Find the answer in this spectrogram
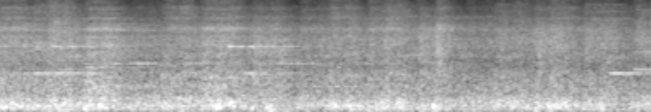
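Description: Steady rumble and hum of a station platform with electric trains standing at it. A few faint short tones step up in pitch over the first seconds and begin again at the end.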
